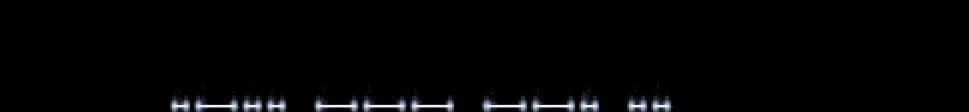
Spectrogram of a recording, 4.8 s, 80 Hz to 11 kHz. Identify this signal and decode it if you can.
Morse code, heard as a keyed tone, about 20 wpm, 700 Hz. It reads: LOGI
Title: Build A Word - 1 Letter At A Time - 5-Letter Words - 20wpm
